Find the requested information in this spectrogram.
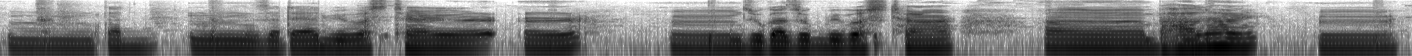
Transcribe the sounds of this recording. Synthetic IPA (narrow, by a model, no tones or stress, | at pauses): tat̚zatɛtbjɔbɔstʰaɹ | zuɡazʊk̚bjɔbɔstʰa | bʱalɦɔj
